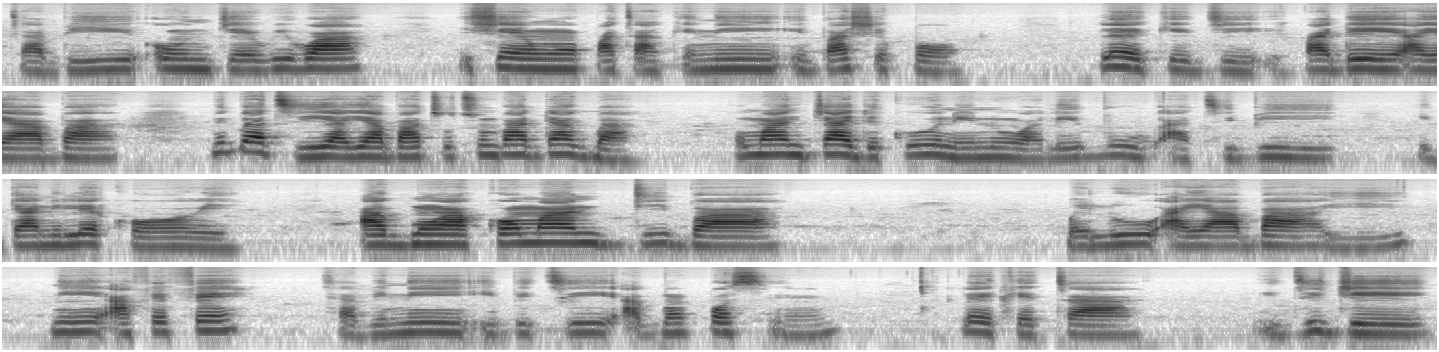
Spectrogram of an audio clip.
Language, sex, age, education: Yoruba, female, 30-45, tertiary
